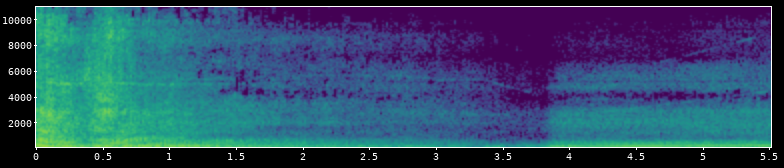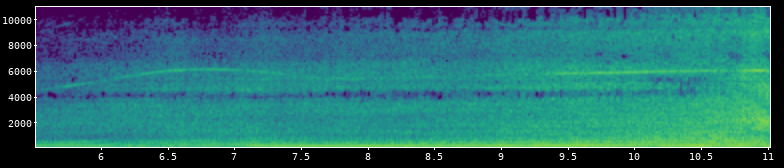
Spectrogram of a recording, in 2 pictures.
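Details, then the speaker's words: 1977 Winnebago Chieftain motorhome, big-block 440 with 82mm turbo, tuned, accelerating toward 60: strong steady climbing drone with faint turbo whistle over road noise; healthy acceleration. "Hear the turbo. Fireballs out the side. I mean, it's still a motor home, but uh it gets up to 60 pretty quick now."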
